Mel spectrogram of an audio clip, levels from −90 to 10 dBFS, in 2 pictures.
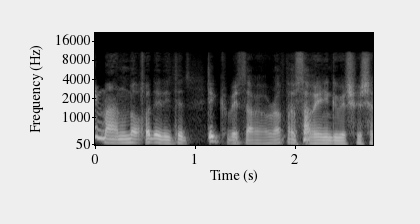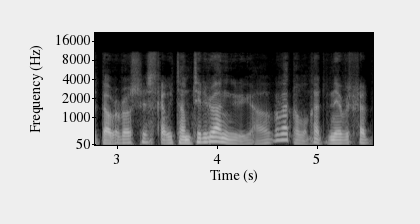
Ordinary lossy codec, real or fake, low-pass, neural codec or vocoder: MP3, 64 kbps; fake; 10.8 kHz; codec, 16 kHz in and 24 kHz out, 0.4 kbps, LongCat-Audio-Codec, four codebook decoder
